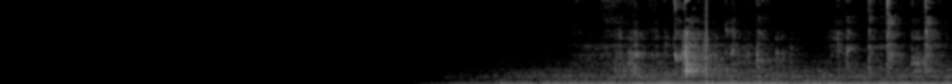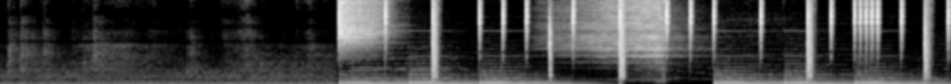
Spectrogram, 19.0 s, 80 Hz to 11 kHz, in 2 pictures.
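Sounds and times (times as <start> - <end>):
low hum: 11.0 - 15.8, 16.7 - 19.0.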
